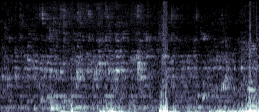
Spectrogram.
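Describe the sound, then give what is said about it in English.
Bath water drains out of a tub as a child stands in it, heard as irregular gurgles and sloshing bursts that grow louder toward the end. “Mommy's letting all the water out. You need to get out, too. It's going down the drain.”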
